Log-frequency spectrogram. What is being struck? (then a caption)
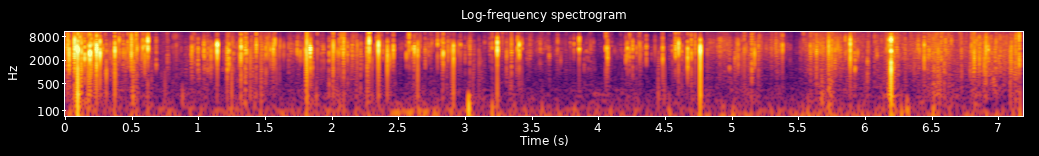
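Crumpled plastic bubble wrap. A crumpled ball of clear plastic bubble wrap, held in one hand, is squeezed with the fingers and thumb. The result is continuous bright crinkling with many sharp, quick crackles and pops. There is almost no low end.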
